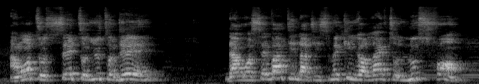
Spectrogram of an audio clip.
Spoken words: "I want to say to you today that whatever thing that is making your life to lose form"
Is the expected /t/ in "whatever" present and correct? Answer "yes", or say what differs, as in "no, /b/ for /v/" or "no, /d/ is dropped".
no, /s/ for /t/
